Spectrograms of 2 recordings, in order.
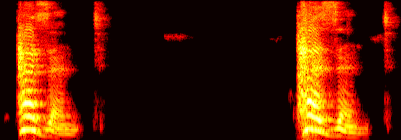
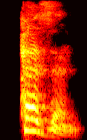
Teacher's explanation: the letter s in the middle must be replaced with the z sound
